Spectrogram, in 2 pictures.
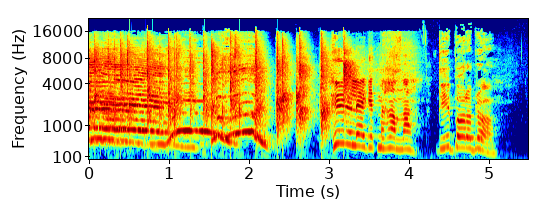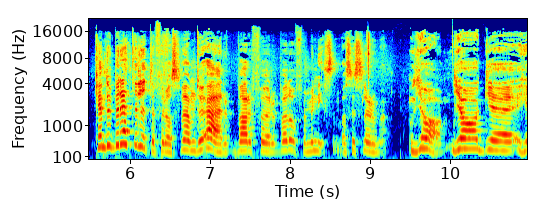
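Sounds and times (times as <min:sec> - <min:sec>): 
voices whooping and cheering: 0:00.0 - 0:02.4
small group clapping: 0:00.0 - 0:03.4
speech: 0:03.5 - 0:10.9.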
